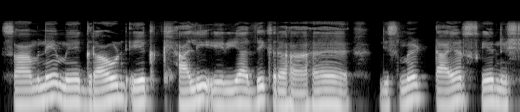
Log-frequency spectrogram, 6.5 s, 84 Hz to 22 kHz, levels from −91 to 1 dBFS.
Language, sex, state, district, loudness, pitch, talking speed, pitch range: Hindi, male, Jharkhand, Palamu, -16 LUFS, 130 Hz, 120 wpm, 125-145 Hz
